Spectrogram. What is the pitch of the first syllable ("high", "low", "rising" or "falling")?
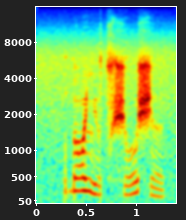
high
